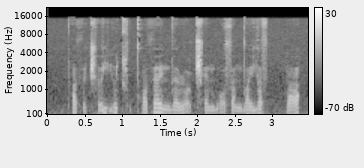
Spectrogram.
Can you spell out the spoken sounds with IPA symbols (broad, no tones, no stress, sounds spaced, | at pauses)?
pʰ ɒ θ ə̰ t͡ʃʰ ə̰ j ḭ o̯ t͡ɕʰ ṵ kʰ ɔ θ ɜ e̯ n d ɜ ɹ ɔ̰ ʈ͡ʂʰ ɛ m b ɔ̰ s ɒ n d ɒ e̯ j ʌ s pː ɒ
